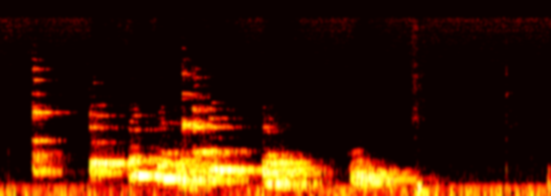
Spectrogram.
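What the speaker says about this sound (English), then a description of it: "This is not really a reduction, but rather an extraction of the pizzicati from the texture." Plucked string pizzicati pulled from the orchestral texture of Xenakis's Metastaseis, scattered bright plucks and clustered pizzicato bursts in shifting, irregular rhythm over a low steady hum, moderately loud throughout.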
